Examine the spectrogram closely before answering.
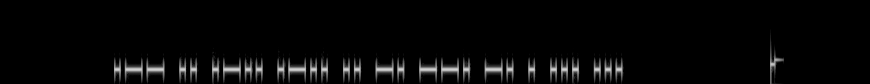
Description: Morse code, heard as a keyed tone, about 21 wpm, 700 Hz. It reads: WILLINGNESS
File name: practice / 22wpm / Eleven Letter Words - 22wpm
